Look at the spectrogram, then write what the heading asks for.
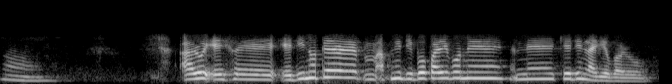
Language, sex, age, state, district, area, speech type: Assamese, female, 30-45, Assam, Kamrup Metropolitan, urban, conversation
